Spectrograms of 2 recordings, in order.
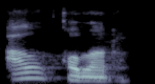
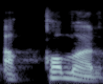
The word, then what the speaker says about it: القمر: Al-qamar, ketika kita menyebutkan al-qamar maka kita membacanya alif lamnya itu diidharkan al-qamar, tidak ak-qamar tapi al-qamar.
